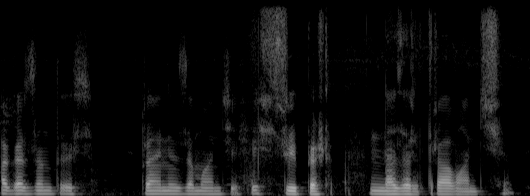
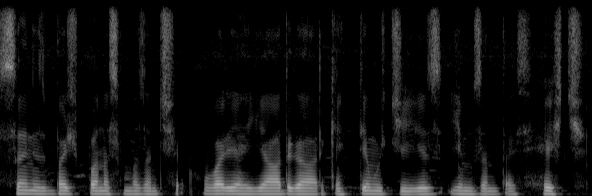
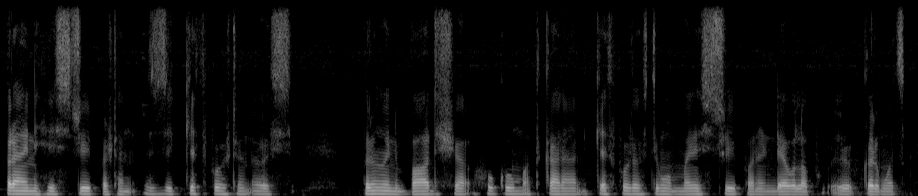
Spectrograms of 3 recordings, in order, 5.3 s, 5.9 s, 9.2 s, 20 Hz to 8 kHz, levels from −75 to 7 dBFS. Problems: none marked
